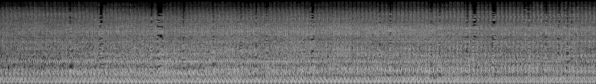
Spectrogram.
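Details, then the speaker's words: Honda Harmony II HRT216 mower first start after carburetor and fuel system cleaning with fresh gas: steady, busy, even putter at rest; idle seems set high, self-propel not working. "Well, I'll look at that a little more, but the Honda is back alive. Sounds pretty good. Idle might have high, but until I figure out the self-propelled."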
